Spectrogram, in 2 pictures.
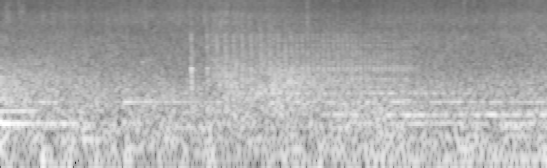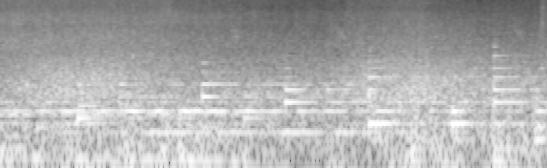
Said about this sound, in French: Le vent qui effleure l'eau du lac rend les reflets de plus en plus flous.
